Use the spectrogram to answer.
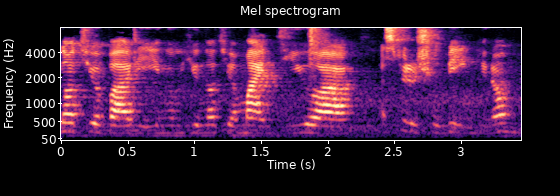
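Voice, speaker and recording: A woman with a Russian accent speaks at a medium pitch in a flat, monotone way, with noticeable background noise behind her. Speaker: volunteer minister. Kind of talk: interview. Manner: talkative.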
